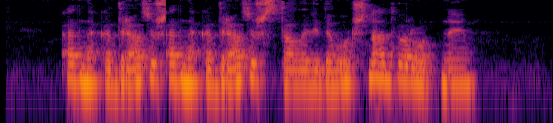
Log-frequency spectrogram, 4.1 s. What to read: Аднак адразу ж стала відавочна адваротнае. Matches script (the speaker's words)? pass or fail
fail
